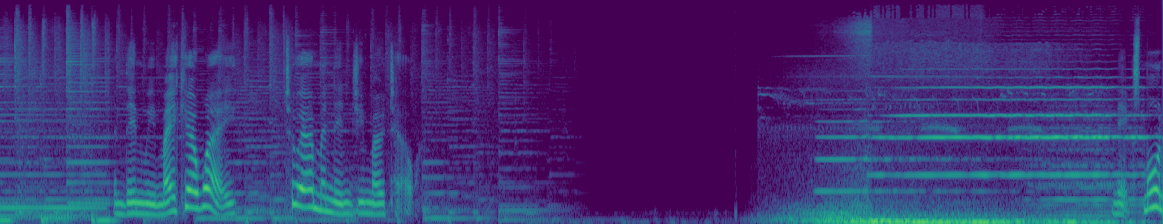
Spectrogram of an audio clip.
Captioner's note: machinery working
